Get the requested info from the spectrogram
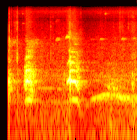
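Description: A dog giving two short, high-pitched barks about half a second apart, followed by a faint, steady whine.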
